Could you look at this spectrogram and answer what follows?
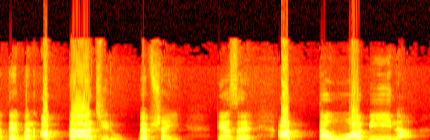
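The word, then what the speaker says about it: التوابين: আত্তাজিরু ব্যবসায়ী ঠিক আছে আত্তাওয়াবিনা এই যে আলিফ লামের কিন্তু কোন উচ্চারণ হয় না মিনাত তাওয়াবিনা মানে এই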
